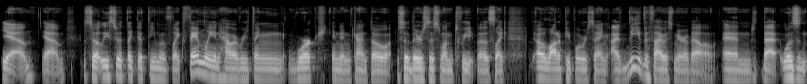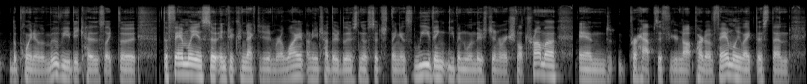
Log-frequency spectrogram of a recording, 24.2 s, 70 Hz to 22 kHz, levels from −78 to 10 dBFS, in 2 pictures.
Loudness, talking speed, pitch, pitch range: -19 LUFS, 205 wpm, 100 Hz, 95-110 Hz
